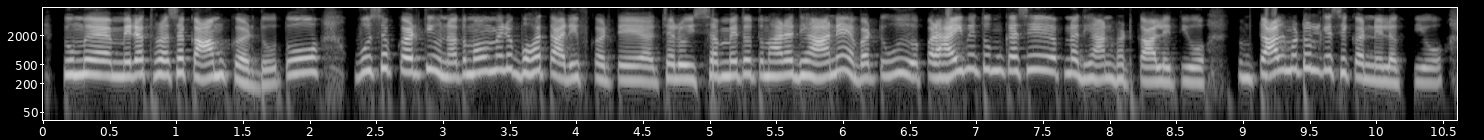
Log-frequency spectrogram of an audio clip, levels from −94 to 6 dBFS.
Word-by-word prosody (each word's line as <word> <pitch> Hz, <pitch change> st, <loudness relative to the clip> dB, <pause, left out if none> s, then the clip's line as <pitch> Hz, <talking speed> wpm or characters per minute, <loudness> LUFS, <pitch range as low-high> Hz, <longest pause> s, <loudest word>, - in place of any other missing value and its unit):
"तुम 310 Hz, 0 st, 0 dB, 0.3 s
मेरा 285 Hz, +2 st, +4 dB
थोड़ा-सा 310 Hz, +1 st, +1 dB
काम 285 Hz, -3 st, +4 dB
कर 215 Hz, -4 st, +1 dB
दो।" 190 Hz, +2 st, -8 dB
तो 330 Hz, +8 st, -2 dB, 0.3 s
वो 350 Hz, +4 st, -2 dB
सब 415 Hz, +3 st, -3 dB
करती 350 Hz, +1 st, +3 dB
हूँ 355 Hz, -, -1 dB
ना, 275 Hz, 0 st, 0 dB
तो 315 Hz, -, -5 dB
मम्मा 335 Hz, +2 st, 0 dB
मेरे 390 Hz, +2 st, -2 dB
बहुत 360 Hz, +3 st, +1 dB
तारीफ़ 265 Hz, -3 st, +1 dB
करते 245 Hz, -2 st, -5 dB
हैं, 225 Hz, -2 st, -1 dB
"चलो, 250 Hz, +2 st, -1 dB
इस 240 Hz, -3 st, -4 dB
सब 285 Hz, -1 st, -3 dB
में 290 Hz, +1 st, 0 dB
तो 315 Hz, -, -1 dB
तुम्हारा 290 Hz, 0 st, +1 dB
ध्यान 275 Hz, +1 st, +4 dB
है, 365 Hz, -2 st, +2 dB
बट 260 Hz, +1 st, -4 dB
उ 300 Hz, -1 st, -4 dB
पढ़ाई 270 Hz, +5 st, +6 dB
में 400 Hz, 0 st, -5 dB
तुम 385 Hz, -2 st, -5 dB
कैसे 380 Hz, +1 st, -1 dB
अपना 330 Hz, -2 st, -3 dB
ध्यान 255 Hz, -2 st, -2 dB
भटका 240 Hz, -2 st, -1 dB
लेती 220 Hz, 0 st, -3 dB
हो? 215 Hz, -1 st, -4 dB, 0.3 s
तुम 265 Hz, -2 st, -7 dB
टाल-मटोल 385 Hz, +6 st, +3 dB
कैसे 375 Hz, -3 st, -3 dB
करने 240 Hz, -3 st, -2 dB
लगती 210 Hz, 0 st, -6 dB
हो?" 210 Hz, -1 st, -8 dB
290 Hz, 250 wpm, -22 LUFS, 250-345 Hz, 0.3 s, पढ़ाई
